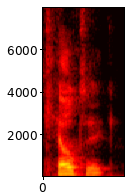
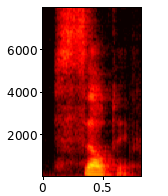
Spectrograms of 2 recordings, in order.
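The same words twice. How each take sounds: First: Celtic is said the usual English way. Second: Celtic is said the usual Scottish way. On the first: The speaker is from England or Wales. "in England and Wales. It's usually pronounced Celtic" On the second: The speaker is from Scotland. "in Scot- Scotland you're more likely to hear Celtic"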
